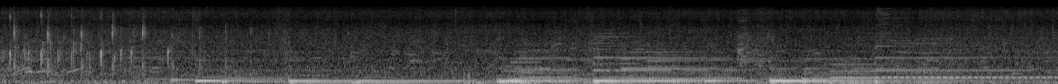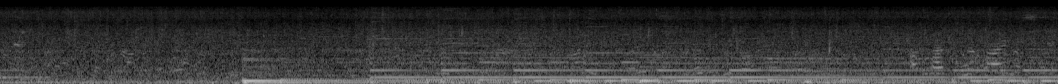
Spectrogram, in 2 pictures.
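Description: A band with acoustic guitars playing live, starting a song with low sustained notes about two seconds in, quieter in the middle and louder again about thirteen seconds in. Over it, the steady splashing patter of a fountain's falling water close by.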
